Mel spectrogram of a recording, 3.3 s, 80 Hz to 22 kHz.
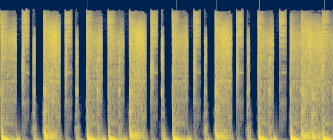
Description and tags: Flu8 Breakbeat 140
140bpm big beat with a lot of high frequences
aggressive, beat, big, breakbeat, fast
